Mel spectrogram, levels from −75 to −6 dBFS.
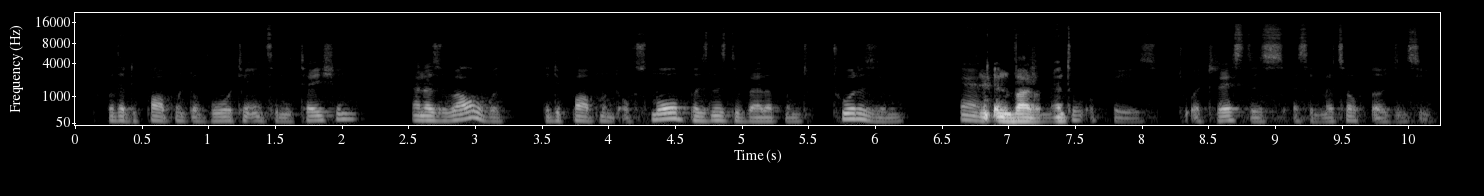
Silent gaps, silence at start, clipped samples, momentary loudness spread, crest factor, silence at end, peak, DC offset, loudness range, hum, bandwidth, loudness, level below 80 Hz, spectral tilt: none; 0.25 s; under 0.1%; 20 LU; 24 dB; 0.1 s; -10 dBFS; under 0.1%; 7 LU; none; 15.5 kHz; -33 LUFS; -70 dBFS; -7 dB/octave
